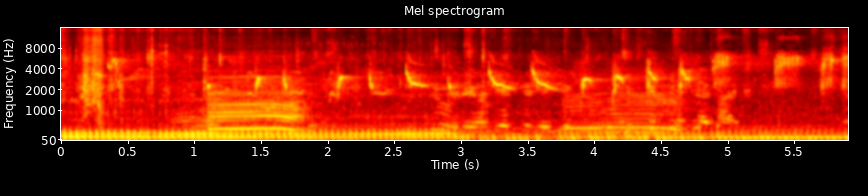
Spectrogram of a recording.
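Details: Docile cows heading to their shed with the herd: two sustained moos, the second slightly falling at the end, with a constant deep hum and busy chirping birds around them.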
